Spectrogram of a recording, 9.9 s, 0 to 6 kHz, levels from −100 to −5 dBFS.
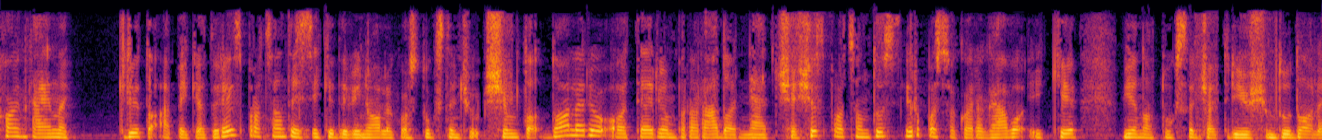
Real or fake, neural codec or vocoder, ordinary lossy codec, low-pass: real; none; AAC, 32 kbps; 5.4 kHz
